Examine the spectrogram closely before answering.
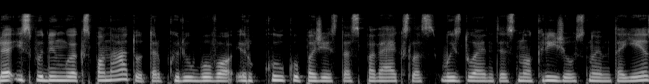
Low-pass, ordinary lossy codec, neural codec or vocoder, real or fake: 10.8 kHz; MP3, 96 kbps; none; real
